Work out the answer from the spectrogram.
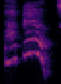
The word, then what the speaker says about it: Babette: teacher said you've already got a French name B bet and I was like is that how you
